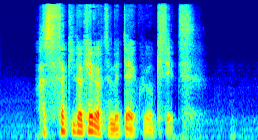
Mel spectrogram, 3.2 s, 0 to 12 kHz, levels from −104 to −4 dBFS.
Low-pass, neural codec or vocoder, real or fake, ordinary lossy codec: 10.8 kHz; codec, 16 kHz in and 24 kHz out, 0.9 kbps, LongCat-Audio-Codec, four codebook decoder; fake; AAC, 32 kbps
